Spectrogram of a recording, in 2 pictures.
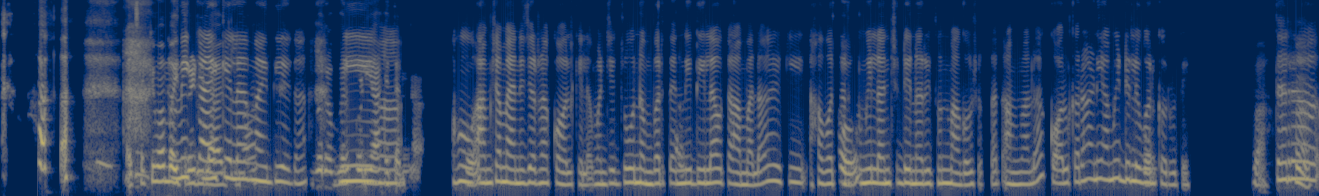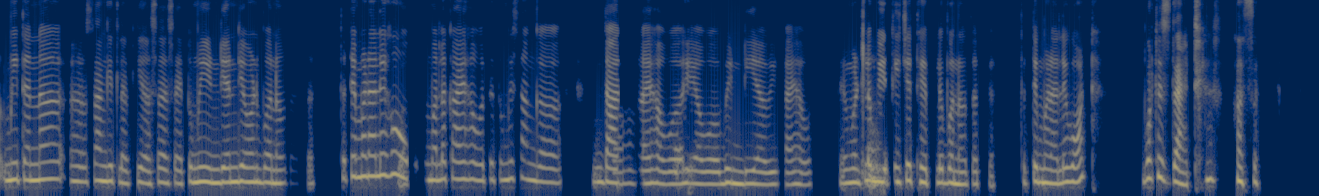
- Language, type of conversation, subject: Marathi, podcast, परदेशात असताना घरच्या जेवणाची चव किंवा स्वयंपाकघराचा सुगंध कधी आठवतो का?
- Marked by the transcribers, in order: laugh; other background noise; tapping; in English: "डिनर"; in English: "इंडियन"; in English: "व्हॉट? व्हॉट इज दॅट?"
